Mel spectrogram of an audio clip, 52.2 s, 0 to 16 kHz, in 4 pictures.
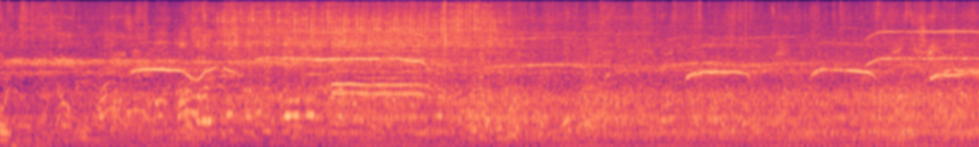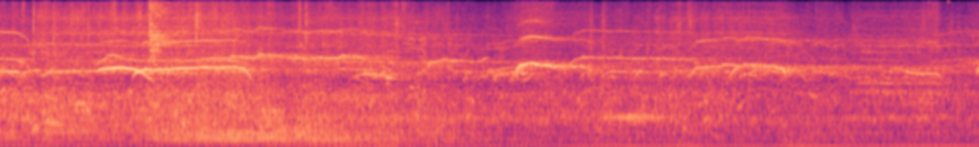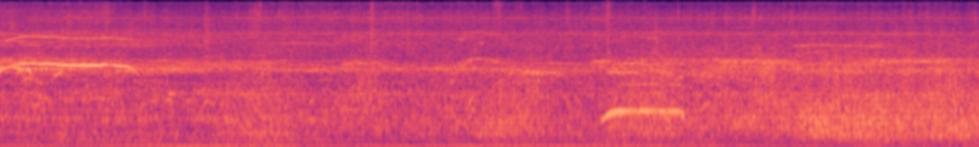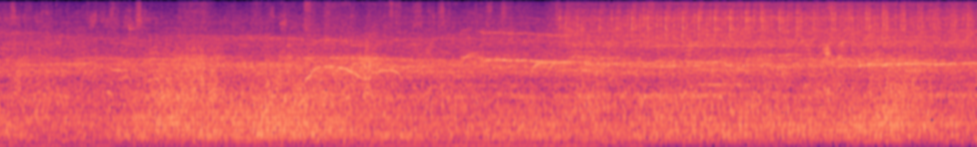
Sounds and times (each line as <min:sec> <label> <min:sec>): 0:00.0 police chopper 0:41.1
0:00.0 police on horses 0:52.1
